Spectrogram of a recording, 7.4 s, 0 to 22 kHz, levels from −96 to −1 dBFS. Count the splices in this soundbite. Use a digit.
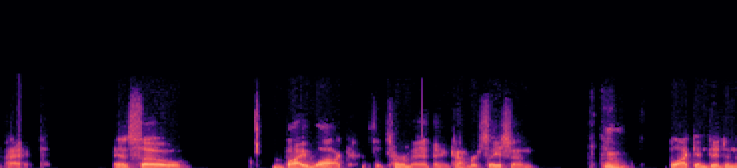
2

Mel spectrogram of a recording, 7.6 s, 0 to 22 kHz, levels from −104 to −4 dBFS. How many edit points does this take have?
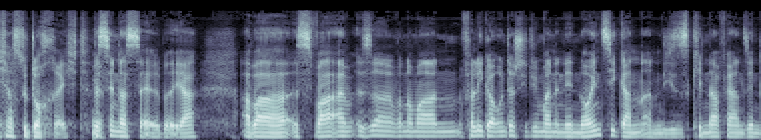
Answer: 1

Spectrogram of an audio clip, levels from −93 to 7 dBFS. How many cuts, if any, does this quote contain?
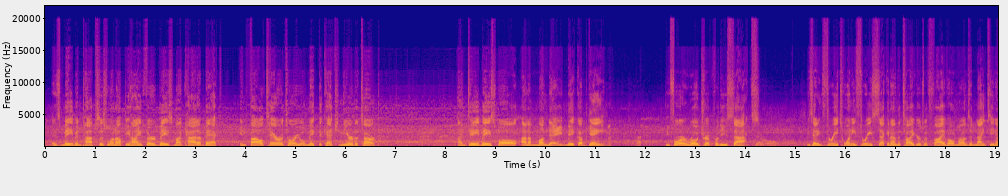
1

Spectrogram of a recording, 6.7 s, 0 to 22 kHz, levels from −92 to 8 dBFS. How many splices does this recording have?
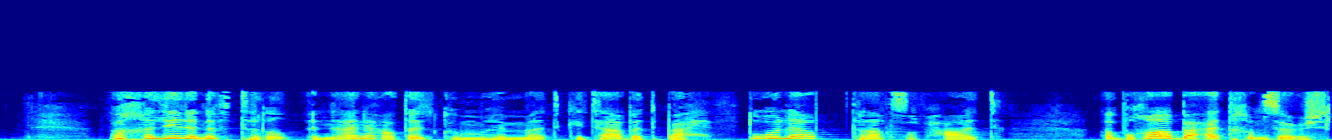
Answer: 1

